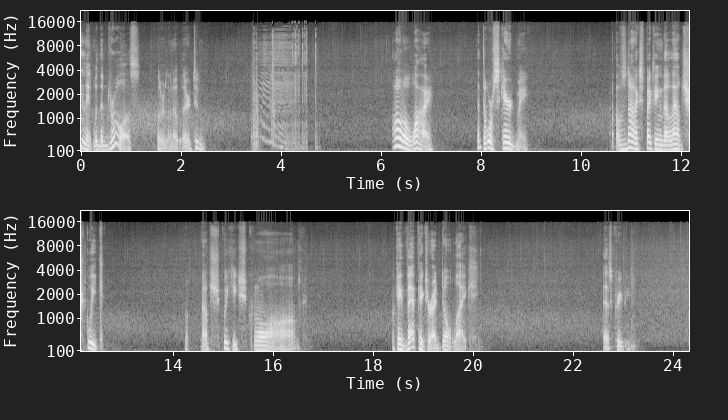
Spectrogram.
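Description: A man speaks into a close microphone in short bursts with pauses.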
